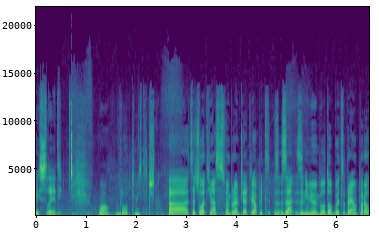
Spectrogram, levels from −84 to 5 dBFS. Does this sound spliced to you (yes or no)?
no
